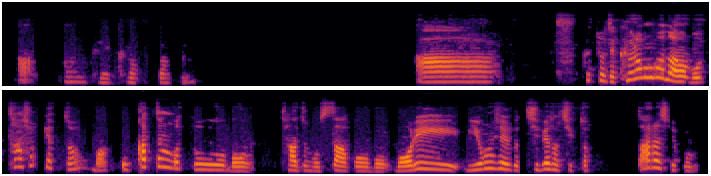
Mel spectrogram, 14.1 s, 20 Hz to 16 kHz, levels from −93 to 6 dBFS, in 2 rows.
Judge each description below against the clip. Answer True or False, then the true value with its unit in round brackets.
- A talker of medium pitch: False (220 Hz)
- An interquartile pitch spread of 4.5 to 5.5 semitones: True (5.2 semitones)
